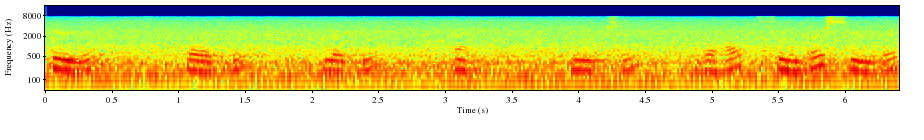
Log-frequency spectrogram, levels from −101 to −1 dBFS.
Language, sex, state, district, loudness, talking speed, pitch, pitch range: Hindi, female, Punjab, Pathankot, -18 LUFS, 75 wpm, 195 Hz, 185-205 Hz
